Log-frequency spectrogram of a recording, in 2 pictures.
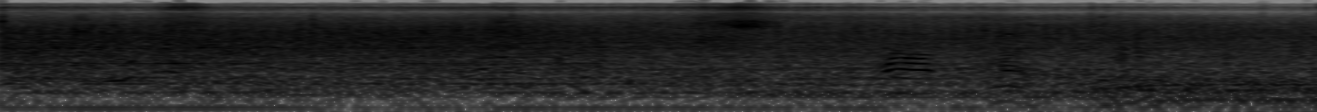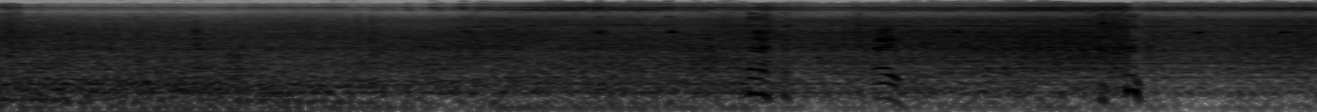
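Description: Heavy rotator wrecker's diesel engine running steadily with its hydraulics working the boom and winch line. A second steady tone joins through the middle few seconds, and there are a few short, sharp knocks near the end.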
